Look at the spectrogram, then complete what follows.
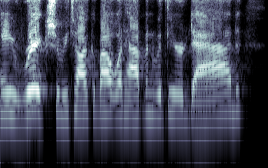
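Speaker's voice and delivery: acted-out pretend yell. Discussing a character, acting out a shout he would not make, mock yelling down a hall. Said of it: "he's not yelling down the hall like".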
